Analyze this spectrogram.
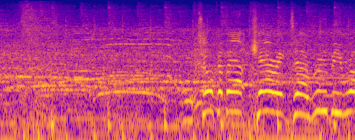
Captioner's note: cheers and applause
